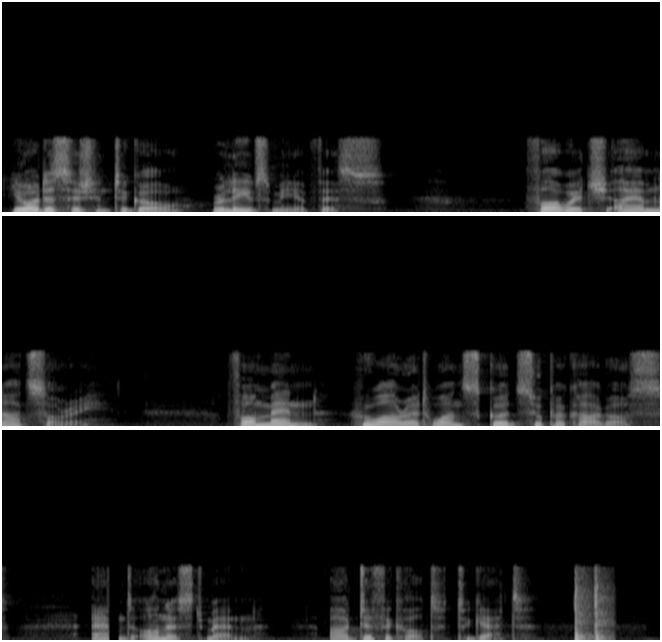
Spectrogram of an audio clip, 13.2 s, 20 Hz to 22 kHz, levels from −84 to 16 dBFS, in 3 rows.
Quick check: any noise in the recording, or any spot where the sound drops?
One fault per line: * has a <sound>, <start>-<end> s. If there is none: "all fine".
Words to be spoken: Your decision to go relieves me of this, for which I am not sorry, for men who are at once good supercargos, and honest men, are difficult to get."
* has a dropout, 9.5-9.6 s
* has a tap, 12.6-12.9 s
